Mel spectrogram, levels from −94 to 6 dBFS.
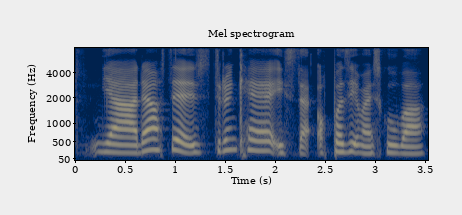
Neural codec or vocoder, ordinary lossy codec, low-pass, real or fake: none; none; none; real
